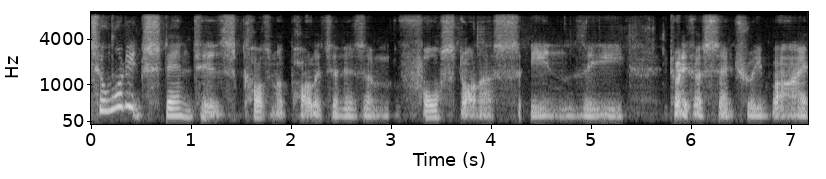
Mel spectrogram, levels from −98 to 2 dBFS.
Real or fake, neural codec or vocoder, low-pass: fake; vocoder, 22.05 kHz, 80 mel bands, HiFi-GAN; 7.2 kHz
